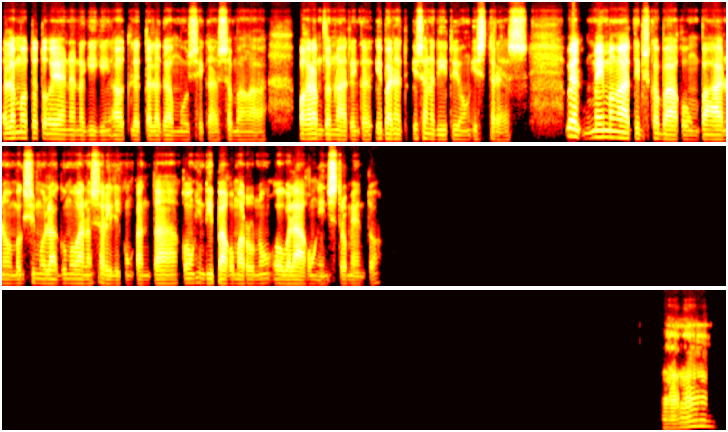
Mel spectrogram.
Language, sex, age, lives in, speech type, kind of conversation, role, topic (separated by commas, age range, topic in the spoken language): Filipino, male, 30-34, Philippines, read, expert-assistant, asker, Paano nakakatulong ang musika sa pagpapahayag ng damdamin?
